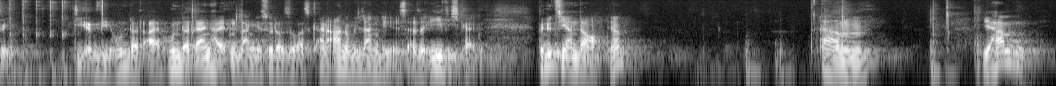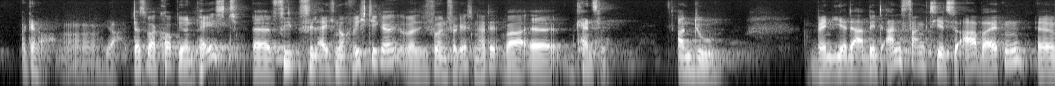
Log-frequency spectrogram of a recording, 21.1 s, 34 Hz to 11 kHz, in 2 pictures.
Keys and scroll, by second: 0.3-2.0 typing, 9.2 Up, 14.9 BackSpace.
